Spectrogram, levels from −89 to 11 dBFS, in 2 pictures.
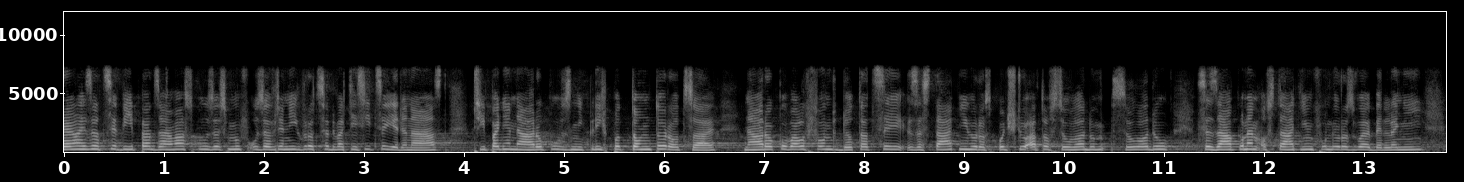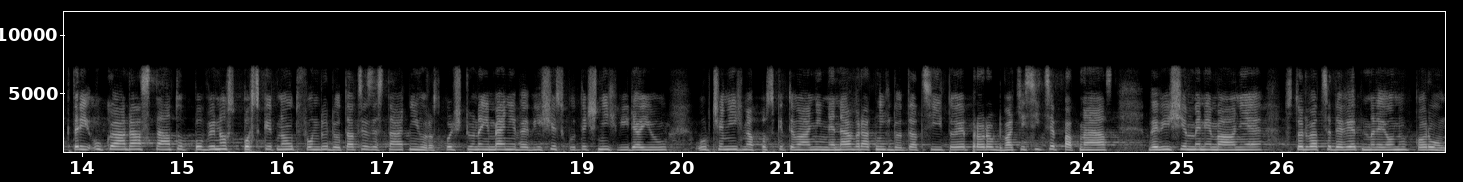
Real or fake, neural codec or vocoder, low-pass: fake; codec, 16 kHz, 4 kbps, X-Codec, HuBERT features, trained on general audio; 7.2 kHz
